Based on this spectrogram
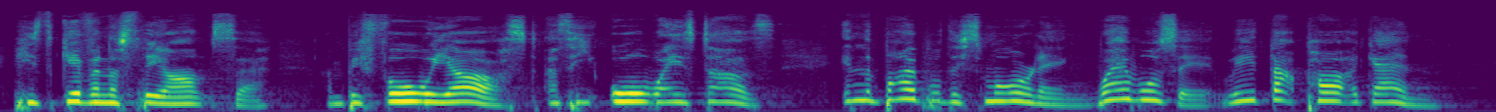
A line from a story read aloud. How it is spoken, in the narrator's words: Betsy then exclaimed excitedly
